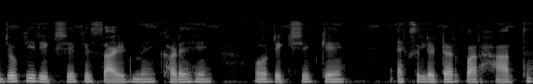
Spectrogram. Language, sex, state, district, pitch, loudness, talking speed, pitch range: Hindi, male, Bihar, East Champaran, 120 Hz, -32 LUFS, 190 wpm, 115-130 Hz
